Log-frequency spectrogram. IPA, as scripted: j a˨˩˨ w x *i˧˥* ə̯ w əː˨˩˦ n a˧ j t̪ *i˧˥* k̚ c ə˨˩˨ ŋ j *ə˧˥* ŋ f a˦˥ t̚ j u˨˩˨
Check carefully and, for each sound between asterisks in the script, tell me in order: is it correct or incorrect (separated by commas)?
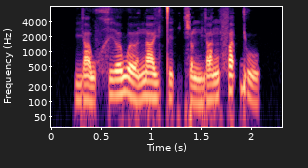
correct, incorrect, incorrect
